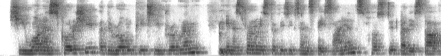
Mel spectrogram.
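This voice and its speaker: A woman's dark, mellow voice at a very fast pace, with audible room echo. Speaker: colloquium organizer. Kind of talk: speaker introduction. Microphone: video call.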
